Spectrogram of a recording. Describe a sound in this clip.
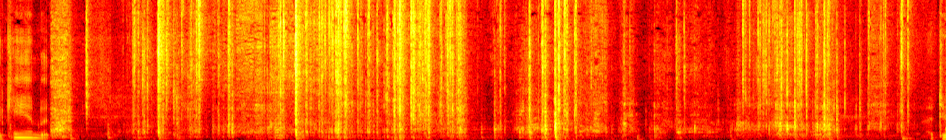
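Plastic wrapping crinkles and rustles as it is torn open.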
